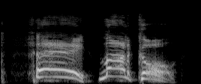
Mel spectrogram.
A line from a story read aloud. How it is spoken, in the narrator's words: yelled behind him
